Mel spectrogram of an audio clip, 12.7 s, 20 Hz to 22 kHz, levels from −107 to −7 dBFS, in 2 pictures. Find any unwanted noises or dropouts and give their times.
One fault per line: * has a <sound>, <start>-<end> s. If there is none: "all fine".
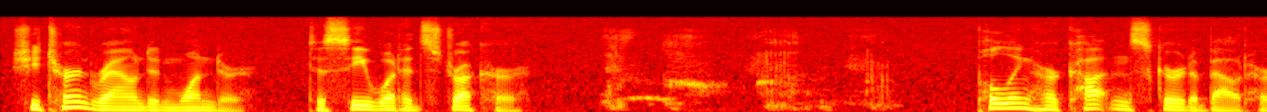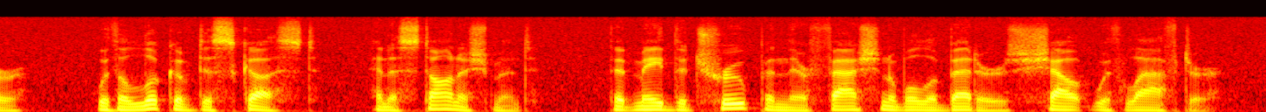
* has a sniff, 3.0-4.5 s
